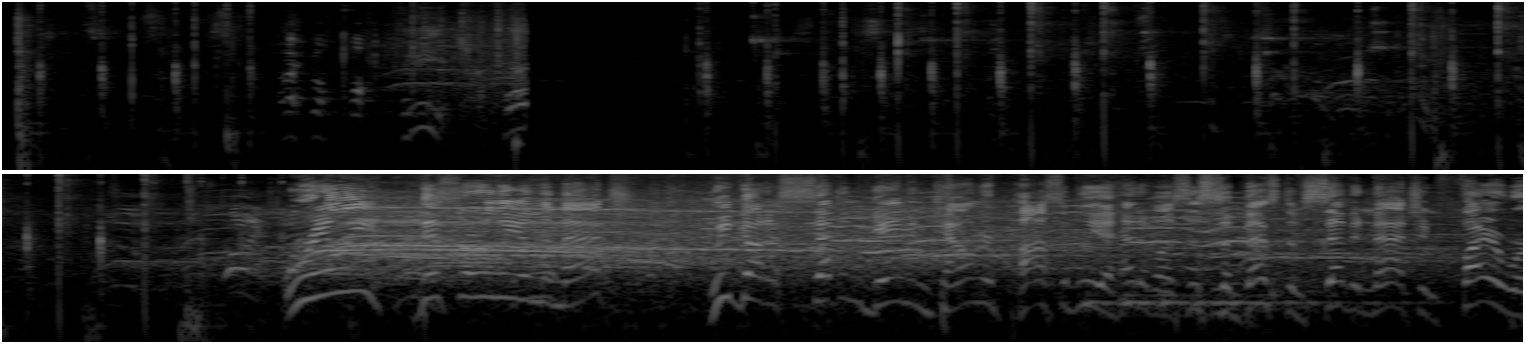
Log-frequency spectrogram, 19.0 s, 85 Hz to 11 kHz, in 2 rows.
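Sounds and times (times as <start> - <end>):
faint voices: 11.3 - 19.0.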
